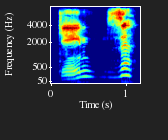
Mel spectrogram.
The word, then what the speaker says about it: games: Games with a Z sound, right?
